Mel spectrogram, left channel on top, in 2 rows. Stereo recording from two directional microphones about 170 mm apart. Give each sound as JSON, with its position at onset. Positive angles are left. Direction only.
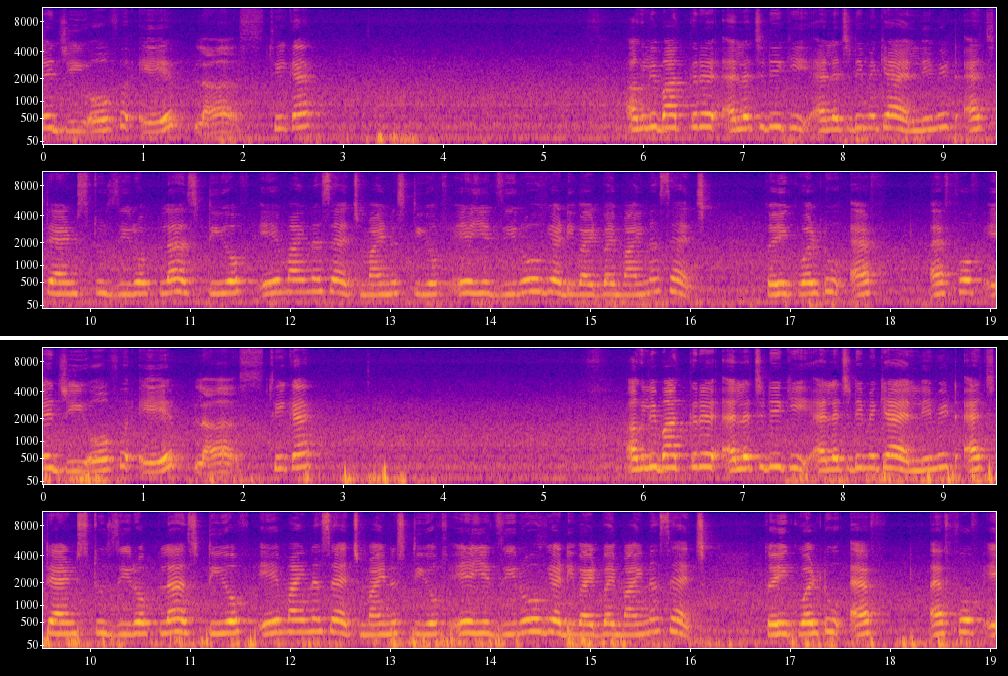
{"t": 0.0, "sound": "a woman's voice", "side_deg": -35}
{"t": 5.8, "sound": "a woman's voice", "side_deg": -35}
